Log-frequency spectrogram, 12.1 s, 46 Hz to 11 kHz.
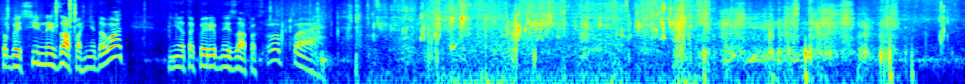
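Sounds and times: wet squishing of kneaded bait: 3.4 - 10.7.

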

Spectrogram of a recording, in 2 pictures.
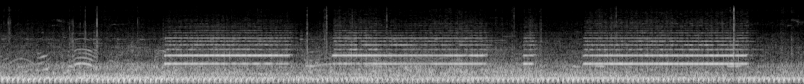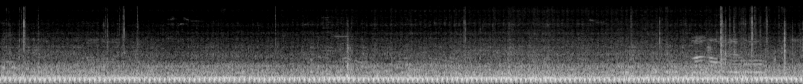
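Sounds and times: small train engine running: 0.0 - 16.0
train horn signal: 1.6 - 7.7.

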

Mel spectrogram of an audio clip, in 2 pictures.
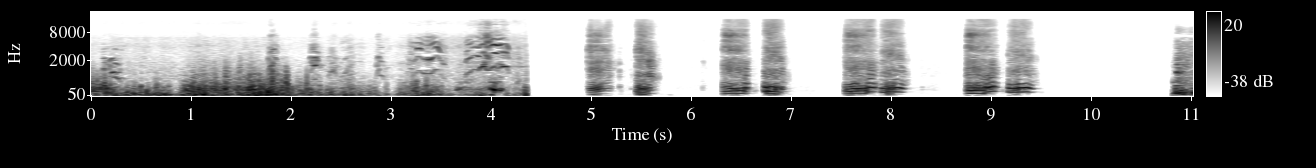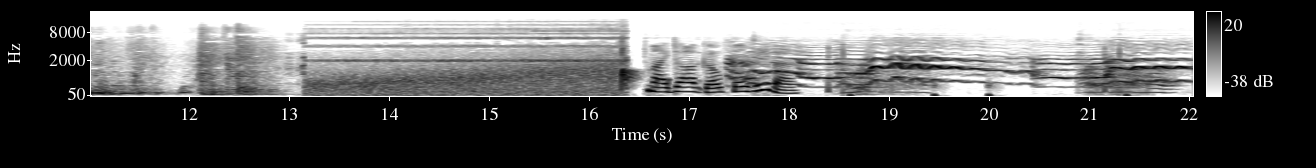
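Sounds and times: outdoor noise: 0.0 - 8.7, 10.8 - 22.0
puppy barking: 1.8 - 4.2
dog yelping: 1.8 - 4.4, 17.4 - 22.0.

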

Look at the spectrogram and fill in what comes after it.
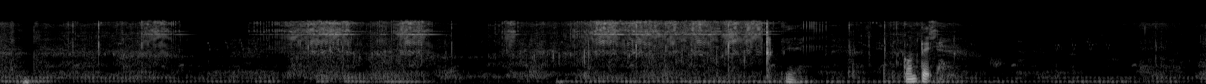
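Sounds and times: spinning reel whirring: 0.6 - 9.6.

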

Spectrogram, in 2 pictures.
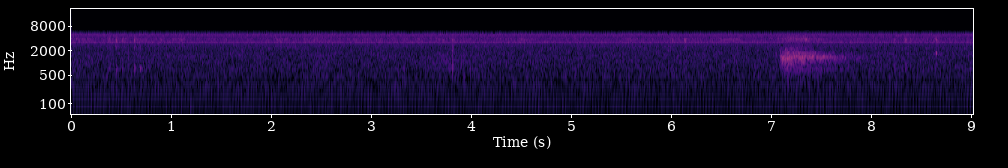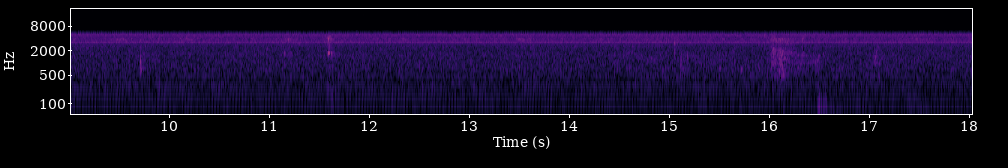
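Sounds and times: low hum and hiss: 0.0 - 18.0
faint clicks: 0.4 - 0.8, 6.0 - 6.2, 8.2 - 8.8.

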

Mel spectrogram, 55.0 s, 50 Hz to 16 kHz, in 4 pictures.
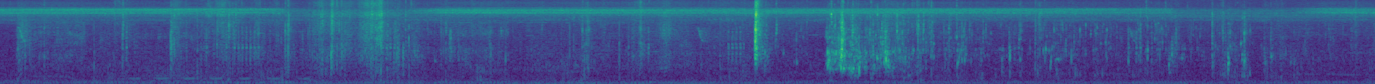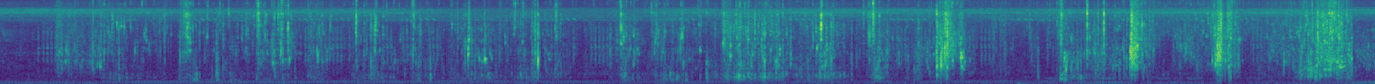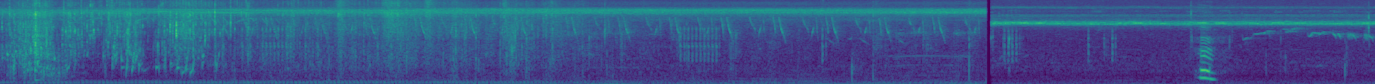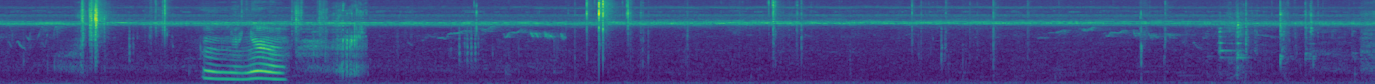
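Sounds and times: shallow water splashing: 8.2 - 12.8, 14.3 - 30.2.

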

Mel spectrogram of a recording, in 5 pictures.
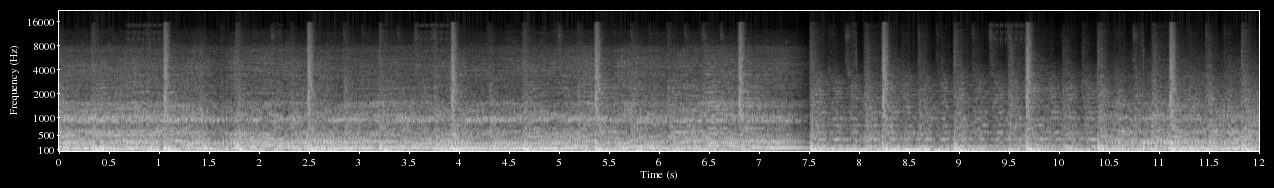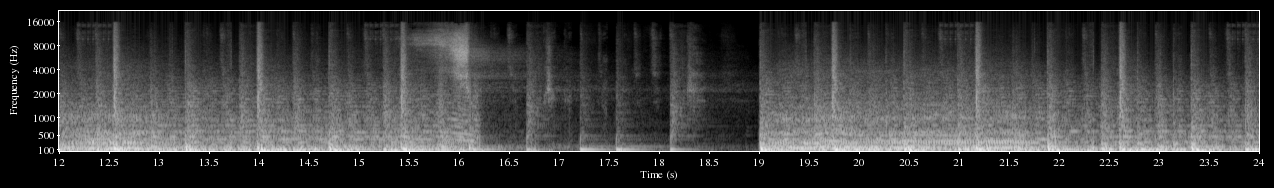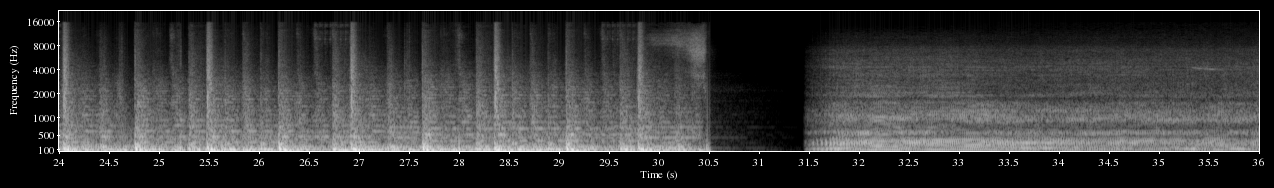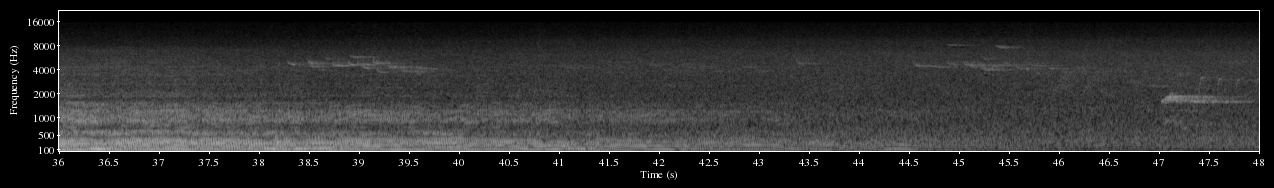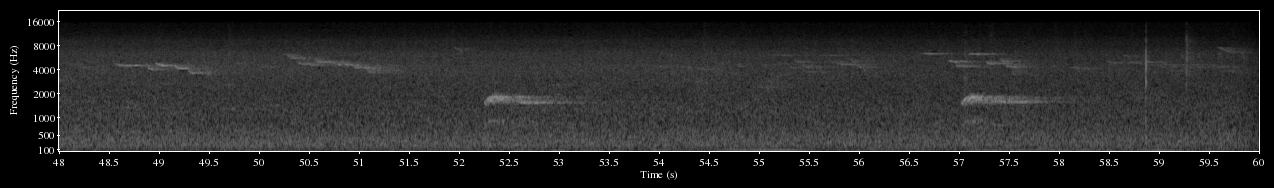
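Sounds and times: engine receding: 0.0 - 16.5, 19.0 - 30.6, 31.4 - 45.5
faint outdoor hiss: 32.6 - 60.0
birds chirping and calling: 35.1 - 36.1, 56.7 - 59.9.

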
